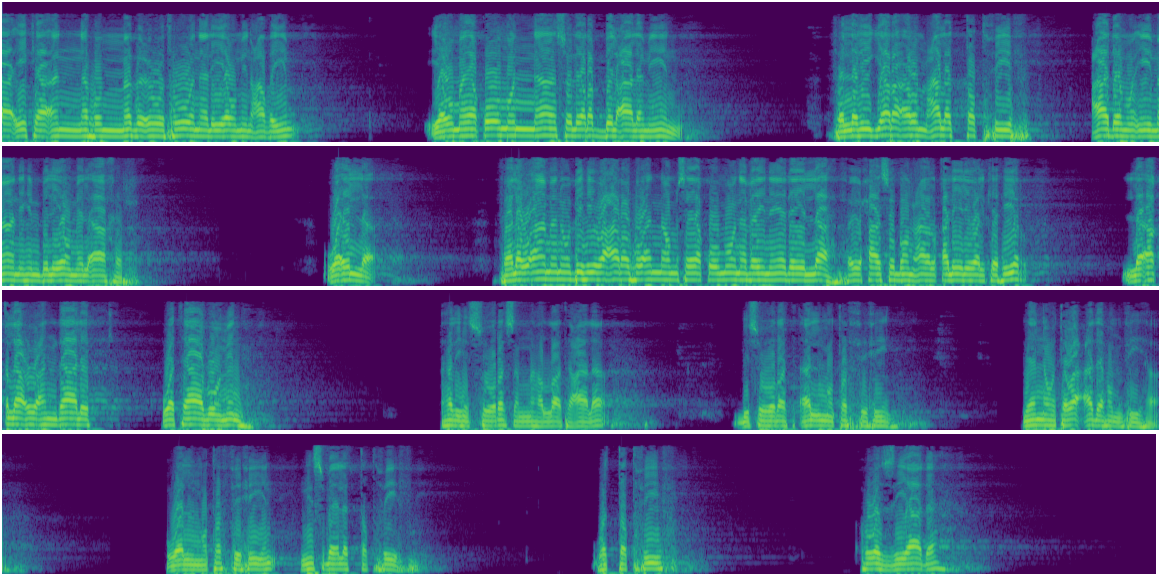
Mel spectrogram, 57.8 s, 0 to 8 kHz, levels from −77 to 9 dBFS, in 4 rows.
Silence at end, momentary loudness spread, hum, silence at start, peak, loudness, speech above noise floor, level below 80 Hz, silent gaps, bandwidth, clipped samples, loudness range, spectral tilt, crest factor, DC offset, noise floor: 2.2 s; 10 LU; none; 0 s; 0 dBFS; -9 LUFS; 77 dB; -30 dBFS; 41.37-41.62 s, 44.76-45.39 s; 6.4 kHz; under 0.1%; 7 LU; -7.5 dB/octave; 10 dB; under 0.1%; -85 dBFS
